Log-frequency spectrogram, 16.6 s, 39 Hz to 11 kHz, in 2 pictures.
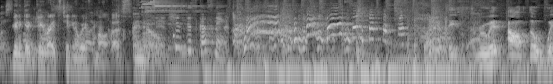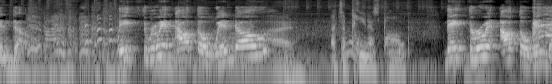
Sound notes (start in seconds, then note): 3.4 woman screams; 4.8 woman laughs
